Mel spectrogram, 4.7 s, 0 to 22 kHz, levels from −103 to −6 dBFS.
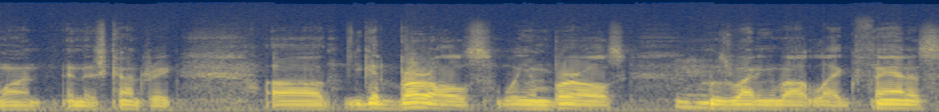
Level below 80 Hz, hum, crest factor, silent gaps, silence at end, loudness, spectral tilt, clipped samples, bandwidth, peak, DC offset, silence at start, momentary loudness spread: -48 dBFS; none; 18 dB; none; 0 s; -19 LUFS; -7 dB/octave; under 0.1%; 11 kHz; -2 dBFS; under 0.1%; 0 s; 12 LU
